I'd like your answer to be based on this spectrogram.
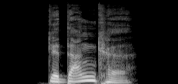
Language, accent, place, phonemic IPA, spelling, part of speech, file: German, Germany, Berlin, /ɡəˈdaŋkə/, Gedanke, noun, De-Gedanke.ogg
- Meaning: 1. a thought [with an (+ accusative) ‘[of/about] (something)’] 2. idea, plan 3. concept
